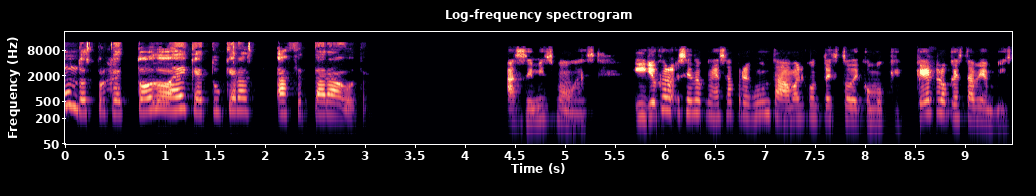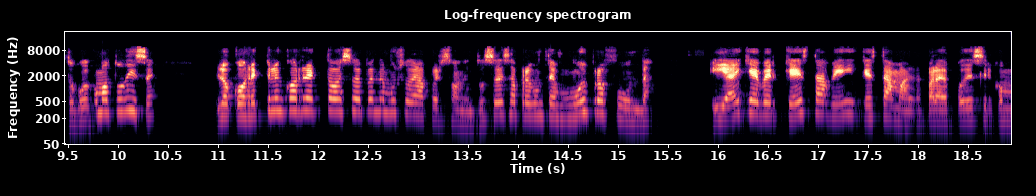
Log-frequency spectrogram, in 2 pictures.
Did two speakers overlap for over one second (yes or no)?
no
